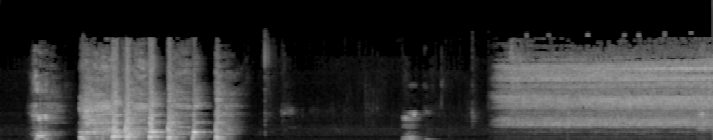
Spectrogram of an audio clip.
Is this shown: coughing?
yes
